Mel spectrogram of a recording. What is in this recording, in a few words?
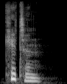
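"kitten", British English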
